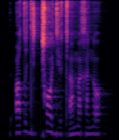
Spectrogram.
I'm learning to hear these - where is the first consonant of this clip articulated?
throat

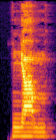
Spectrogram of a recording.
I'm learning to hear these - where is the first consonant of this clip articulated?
palate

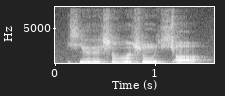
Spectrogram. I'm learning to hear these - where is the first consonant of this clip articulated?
palate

